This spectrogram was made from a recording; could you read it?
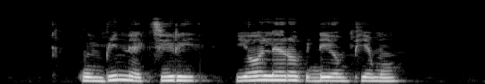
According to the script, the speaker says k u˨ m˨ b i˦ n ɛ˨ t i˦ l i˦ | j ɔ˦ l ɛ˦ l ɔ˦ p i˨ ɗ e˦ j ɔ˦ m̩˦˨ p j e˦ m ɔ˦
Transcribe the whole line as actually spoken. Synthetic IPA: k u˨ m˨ b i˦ n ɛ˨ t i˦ ɾ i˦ | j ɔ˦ l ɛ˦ ɾ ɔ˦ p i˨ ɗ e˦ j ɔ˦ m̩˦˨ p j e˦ m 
